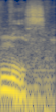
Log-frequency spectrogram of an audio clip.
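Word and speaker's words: gneiss: casket there's also g-n-e-i-s-s which is pronounced nice don't ask me why it's pronounced like that my brain has wrinkles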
